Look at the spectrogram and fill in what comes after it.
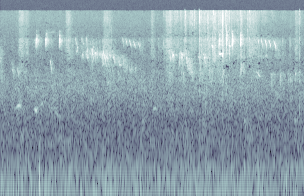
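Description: Faint chirping and twittering of small wild birds: many short high calls and quick trills, getting busier about halfway through.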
